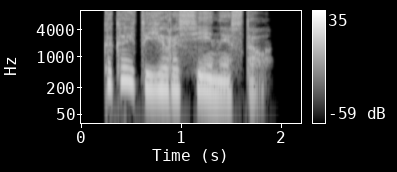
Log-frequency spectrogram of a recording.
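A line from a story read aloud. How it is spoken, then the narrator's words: Sighing woman. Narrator (Russian): вздохнула подруга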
